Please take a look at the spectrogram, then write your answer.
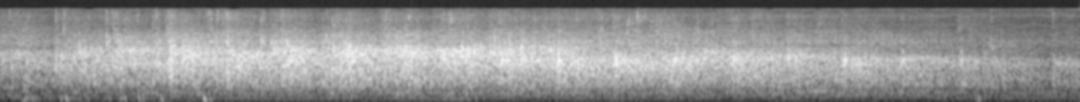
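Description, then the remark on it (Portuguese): An audience breaks into sustained applause in praise of the Lord, a dense wash of many hands clapping that holds steady for several seconds before tapering slightly, with no talking over it. “Louvo o Senhor com suas palmas, amém?”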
